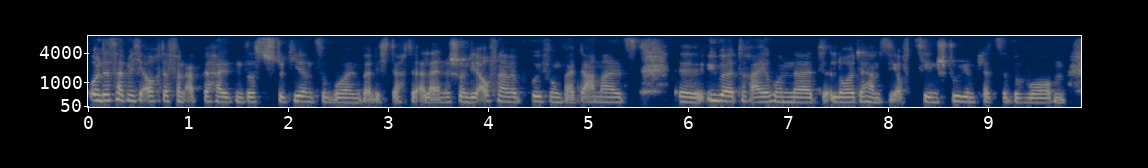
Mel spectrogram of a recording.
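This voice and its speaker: Speaking at a moderate pace, a woman shows vocal fry and fairly even intonation. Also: fairly low pitch for a woman. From Germany. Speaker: designer. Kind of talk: interview. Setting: remote call. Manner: halting.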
